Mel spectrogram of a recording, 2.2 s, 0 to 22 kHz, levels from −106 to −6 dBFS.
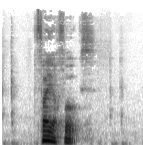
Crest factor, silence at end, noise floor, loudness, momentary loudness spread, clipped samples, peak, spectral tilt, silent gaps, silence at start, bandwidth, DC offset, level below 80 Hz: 18 dB; 0.85 s; -60 dBFS; -17 LUFS; 23 LU; under 0.1%; -2 dBFS; -7.5 dB/octave; none; 0.55 s; 16.5 kHz; under 0.1%; -48 dBFS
